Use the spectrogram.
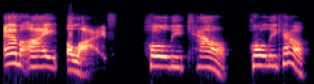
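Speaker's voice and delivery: high, slow stunned wonder; awed patient. Retold or imitated. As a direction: marvel as if waking inside the void. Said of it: "the most important question of all time".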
